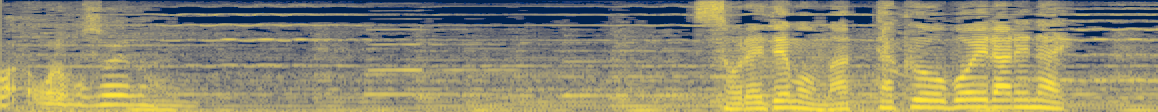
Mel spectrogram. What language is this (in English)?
Japanese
